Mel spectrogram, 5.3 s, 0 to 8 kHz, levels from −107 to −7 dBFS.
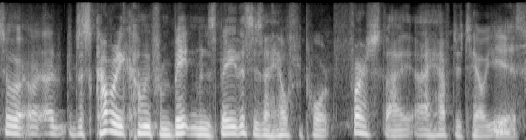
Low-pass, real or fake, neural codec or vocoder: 7.2 kHz; real; none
